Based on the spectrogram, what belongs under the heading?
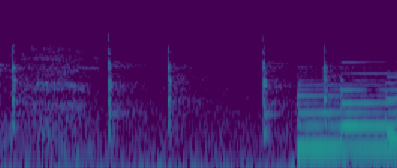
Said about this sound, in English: And we want you to be so quiet that all you will hear is this old clock. Tick, tock, tick, tock.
